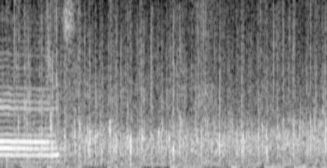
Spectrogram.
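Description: A group of junior high school students claps in sustained, dense applause for a few seconds at their school during a Radio Kansai broadcast, with a brief tonal chime at the start and a rhythmic music bed playing underneath.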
